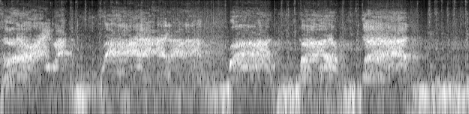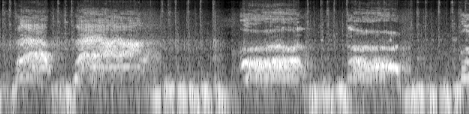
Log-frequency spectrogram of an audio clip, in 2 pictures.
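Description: A man screaming hoarse, shouted vocals in short loud phrases while strumming an acoustic guitar. Near the end the voice settles into held, sung notes.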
